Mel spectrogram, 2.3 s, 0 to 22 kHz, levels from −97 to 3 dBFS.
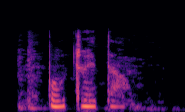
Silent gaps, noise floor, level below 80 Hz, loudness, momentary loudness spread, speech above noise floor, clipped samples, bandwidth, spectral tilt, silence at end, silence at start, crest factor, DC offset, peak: none; -69 dBFS; -74 dBFS; -33 LUFS; 21 LU; 38 dB; under 0.1%; 7.2 kHz; -6 dB/octave; 0.7 s; 0.25 s; 20 dB; under 0.1%; -14 dBFS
